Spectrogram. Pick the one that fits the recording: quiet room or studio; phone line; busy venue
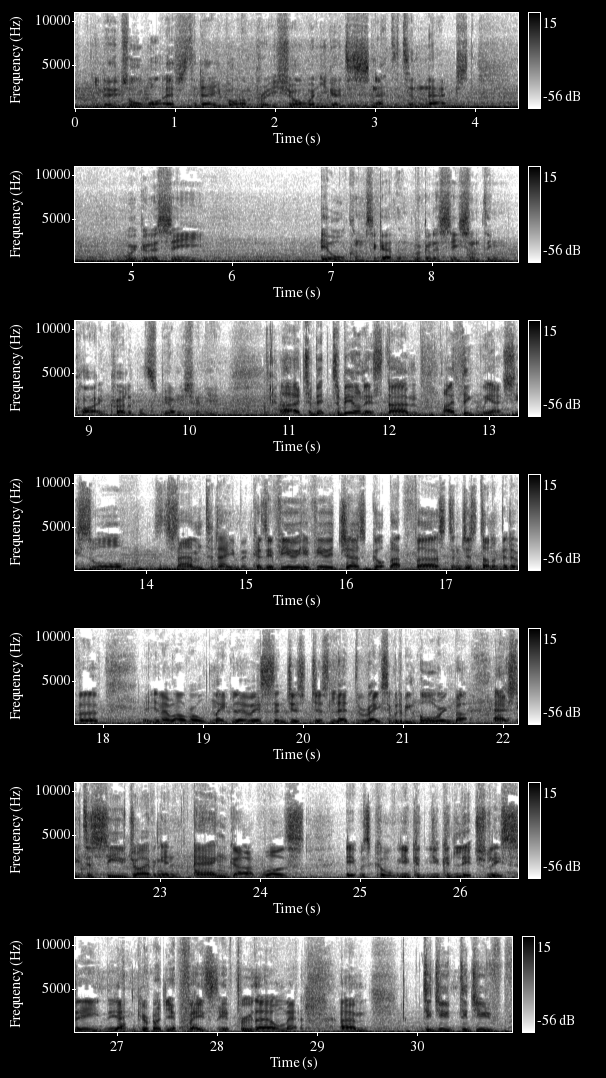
busy venue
